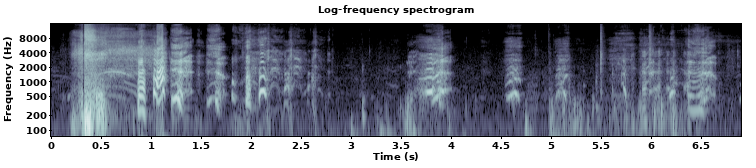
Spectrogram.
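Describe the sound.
A person imitates a pig's snort with a string of short, rough, nasal bursts, loudest at the start, then a pause and a few more grunting snorts with breathy, laugh-like gasps.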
